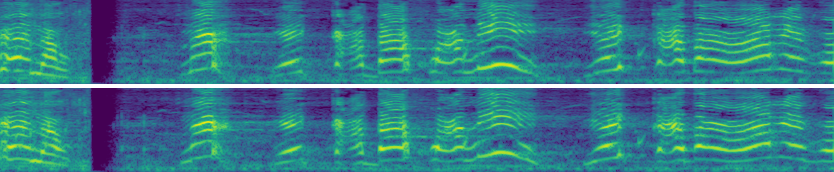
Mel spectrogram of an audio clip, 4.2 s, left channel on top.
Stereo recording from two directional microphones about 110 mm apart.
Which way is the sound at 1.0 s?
30° left (ahead or behind).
